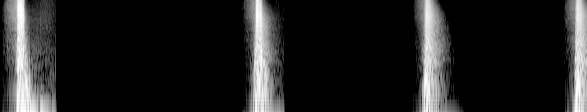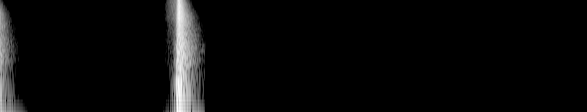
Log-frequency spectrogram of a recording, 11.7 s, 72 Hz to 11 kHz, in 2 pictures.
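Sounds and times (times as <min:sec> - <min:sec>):
intense muffled thud of a blunt weapon: 0:00.1 - 0:00.6.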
